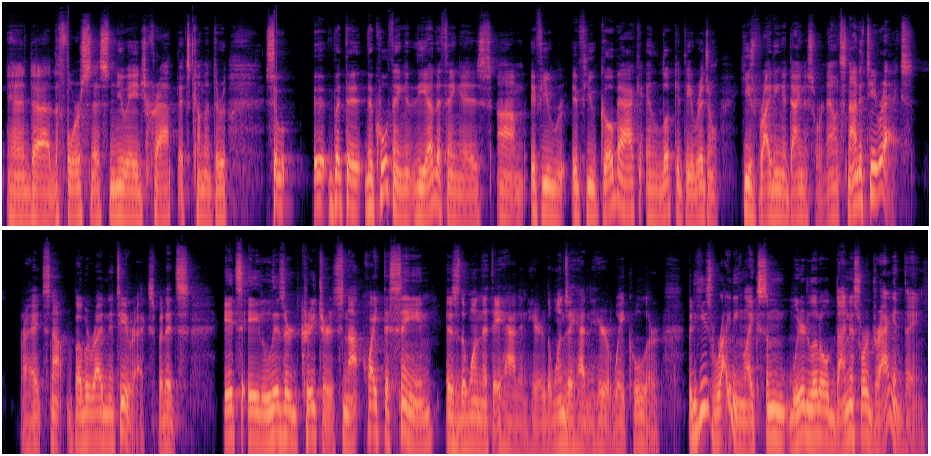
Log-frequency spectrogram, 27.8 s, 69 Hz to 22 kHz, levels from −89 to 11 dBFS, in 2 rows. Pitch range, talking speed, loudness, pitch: 85-105 Hz, 190 wpm, -16 LUFS, 90 Hz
